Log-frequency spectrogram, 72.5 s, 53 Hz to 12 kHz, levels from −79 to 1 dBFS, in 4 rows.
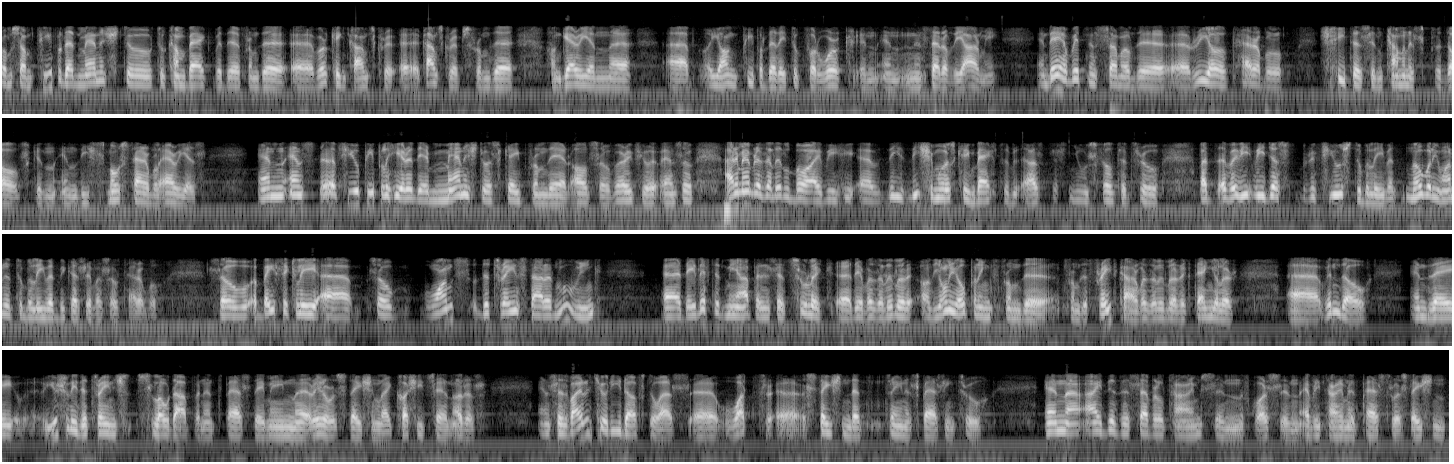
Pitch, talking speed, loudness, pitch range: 120 Hz, 170 wpm, -19 LUFS, 105-140 Hz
